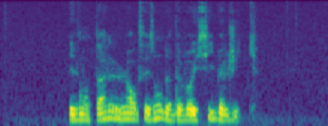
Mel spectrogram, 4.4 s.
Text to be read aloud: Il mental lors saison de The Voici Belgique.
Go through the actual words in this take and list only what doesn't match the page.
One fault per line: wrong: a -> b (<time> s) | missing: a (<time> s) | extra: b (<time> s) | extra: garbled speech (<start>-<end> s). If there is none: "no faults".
no faults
